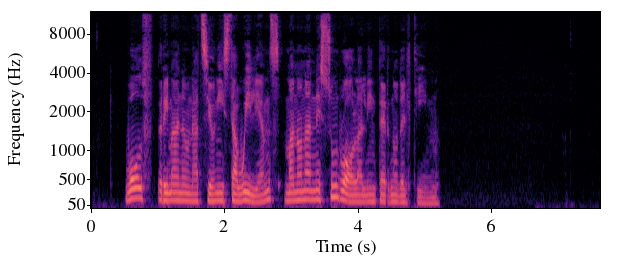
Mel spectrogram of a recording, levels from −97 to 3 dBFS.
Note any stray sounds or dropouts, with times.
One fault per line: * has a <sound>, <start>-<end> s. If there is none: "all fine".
all fine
